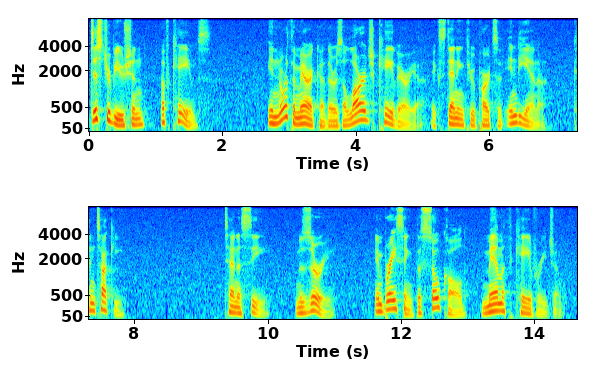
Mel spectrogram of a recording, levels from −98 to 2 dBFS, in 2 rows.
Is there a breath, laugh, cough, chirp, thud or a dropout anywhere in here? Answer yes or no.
no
